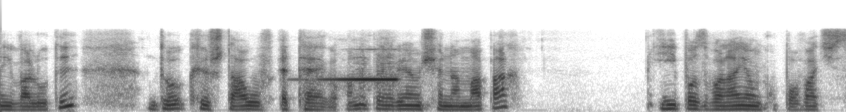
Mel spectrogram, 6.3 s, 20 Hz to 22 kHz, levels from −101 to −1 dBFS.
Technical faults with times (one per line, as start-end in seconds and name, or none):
2.09-3.03 loudspeaker feedback squeal
4.09-4.83 AMR comfort noise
